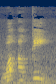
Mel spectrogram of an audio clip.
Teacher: وَأَقِي کی قاف کو ہم موٹا کر کے پڑھیں گے اور ساتھ میں کھینچ کے پڑھیں گے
